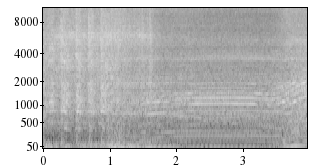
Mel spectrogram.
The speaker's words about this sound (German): Mörchi fährt wie wild im Kreis und Diego muss aufpassen, dass er nicht unter die Räder kommt.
